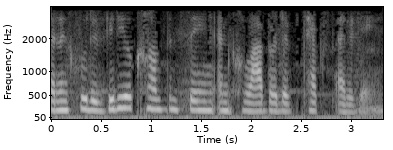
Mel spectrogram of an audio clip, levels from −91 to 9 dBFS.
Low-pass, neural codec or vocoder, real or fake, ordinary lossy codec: 3.6 kHz; codec, 24 kHz, 6 kbps, HILCodec; fake; AAC, 16 kbps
